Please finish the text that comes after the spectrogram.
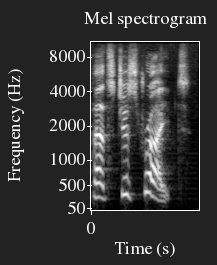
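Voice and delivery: high, pleased wife voice; wife pleased at the right height; relieved Missus Cranky. Acted. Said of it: "cried Missus Cranky".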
